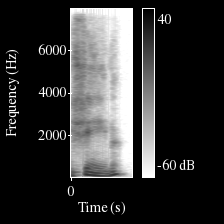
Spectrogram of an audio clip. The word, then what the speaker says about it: Schoen: And he spells his last name S-C-H-O-E-N. But I believe it was still pronounced Bobby Shane. His real name, of course, was Schoenberger, S-C-H-O-E-N-B-E-R-G-E-R.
